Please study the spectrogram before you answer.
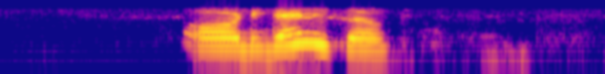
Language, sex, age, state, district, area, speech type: Santali, female, 18-30, Jharkhand, Seraikela Kharsawan, rural, conversation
